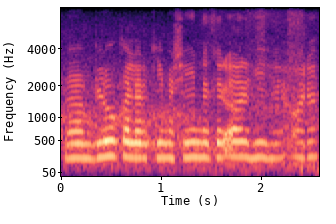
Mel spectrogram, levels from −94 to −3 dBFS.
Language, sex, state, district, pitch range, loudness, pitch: Hindi, female, Chandigarh, Chandigarh, 225-235 Hz, -15 LUFS, 230 Hz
